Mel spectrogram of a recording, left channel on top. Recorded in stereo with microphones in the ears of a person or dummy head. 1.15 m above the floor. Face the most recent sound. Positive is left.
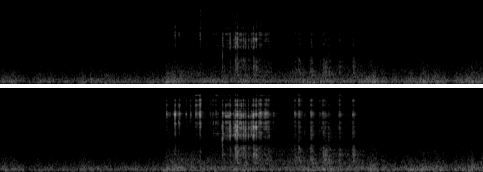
turn(degrees=-75)  # may be behind; listen again after turning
